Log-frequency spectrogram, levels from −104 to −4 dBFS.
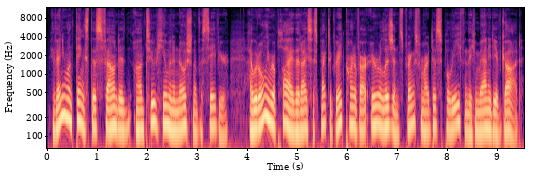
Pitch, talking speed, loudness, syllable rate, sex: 140 Hz, 225 wpm, -17 LUFS, 6.0 syllables/s, male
